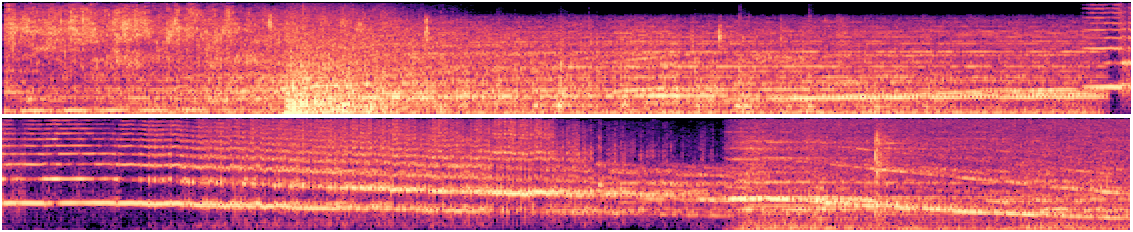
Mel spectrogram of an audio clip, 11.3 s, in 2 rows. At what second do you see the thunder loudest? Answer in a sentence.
The volume of the thunder peaks at 2 seconds.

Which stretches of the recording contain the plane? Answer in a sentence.
The plane can be heard from 0.0 to 2.3 s.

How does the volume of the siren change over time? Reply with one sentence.
The volume of the siren stays about the same.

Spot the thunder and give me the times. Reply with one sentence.
You can hear the thunder from 1.3 to 4.8 s.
